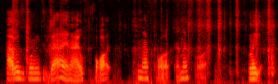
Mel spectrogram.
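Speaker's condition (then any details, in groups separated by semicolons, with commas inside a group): Cerebral palsy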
